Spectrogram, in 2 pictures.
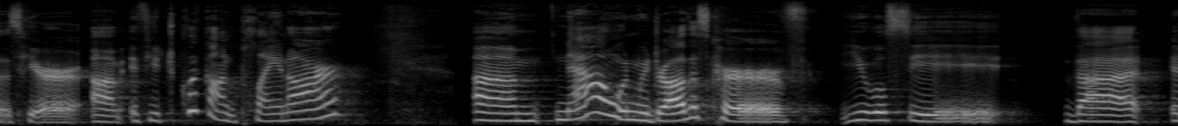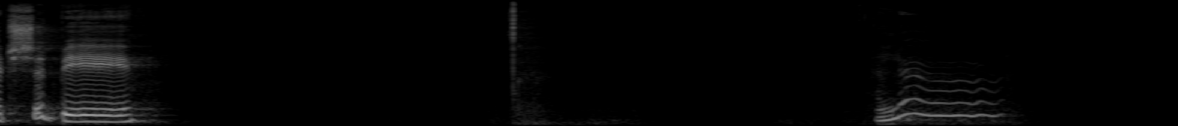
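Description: A woman speaks calmly into a microphone, explaining.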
